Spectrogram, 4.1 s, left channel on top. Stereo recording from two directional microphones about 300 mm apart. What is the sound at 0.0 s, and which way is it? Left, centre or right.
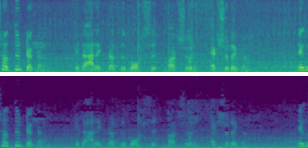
Speech, centre.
